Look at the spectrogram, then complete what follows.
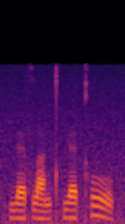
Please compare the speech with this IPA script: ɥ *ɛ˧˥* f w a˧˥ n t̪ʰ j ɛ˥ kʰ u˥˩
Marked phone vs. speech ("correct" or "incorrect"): correct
